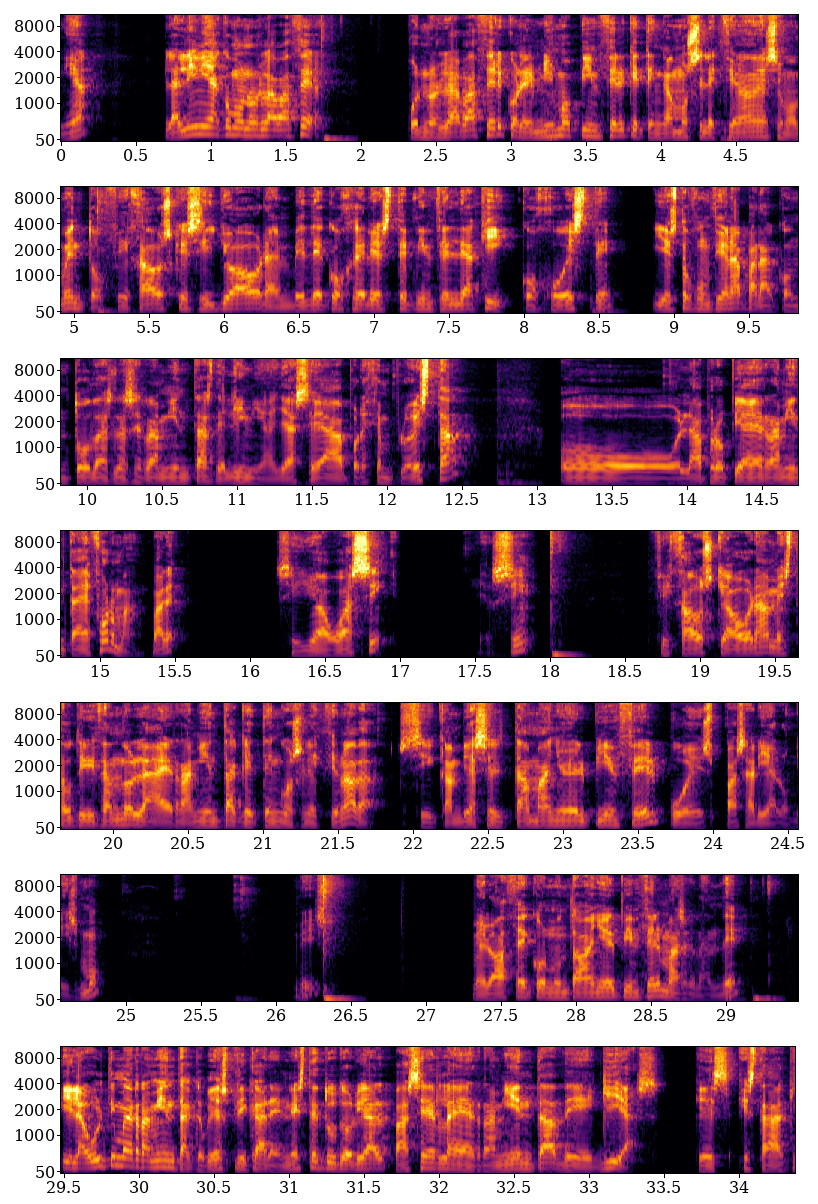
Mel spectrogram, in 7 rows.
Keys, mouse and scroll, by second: 1.8 click, 1.9 ctrl+z, 5.8 click, 7.6 click, 8.3 click, 12.1 click, 12.9 click, 14.5 click, 15.6 click, 17.0 click, 18.0 click, 18.7 Return, 23.4 click, 24.0 click, 24.7 click, 26.0 click, 26.4 click, 27.0 Return.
